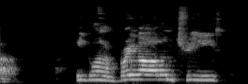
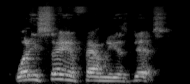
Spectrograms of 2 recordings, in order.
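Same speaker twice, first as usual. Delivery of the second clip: usual speaking voice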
